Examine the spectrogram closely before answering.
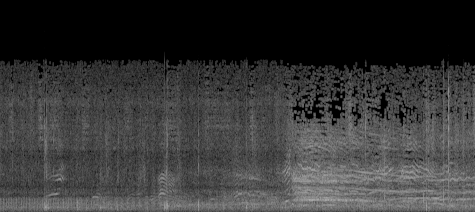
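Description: Rackets strike a soft tennis ball with sharp pops.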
